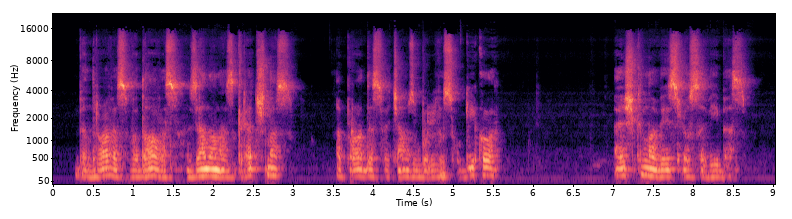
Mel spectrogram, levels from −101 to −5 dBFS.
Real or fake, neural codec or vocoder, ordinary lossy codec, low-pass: fake; vocoder, 44.1 kHz, 128 mel bands, Pupu-Vocoder; MP3, 96 kbps; 19.8 kHz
